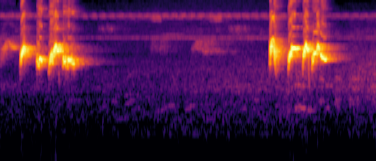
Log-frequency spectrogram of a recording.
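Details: Red-whiskered bulbul singing for caged birds to respond to: two loud, lilting phrases of slurred whistled notes separated by a long quiet pause.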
